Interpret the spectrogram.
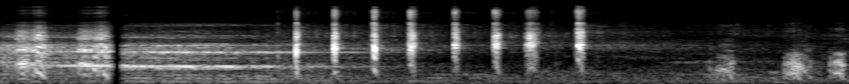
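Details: A pair of Laughing Kookaburras: two harsh opening notes, then a quick run of about eight sharp, evenly spaced cackles, trailing off into softer chuckles.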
